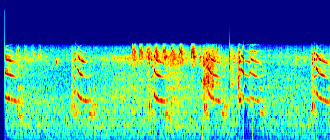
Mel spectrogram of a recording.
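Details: Seagulls calling on a roof: repeated harsh, descending mewing cries with layered overtones, given in quick bursts of two or three and overlapping one another, over a steady background hiss.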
